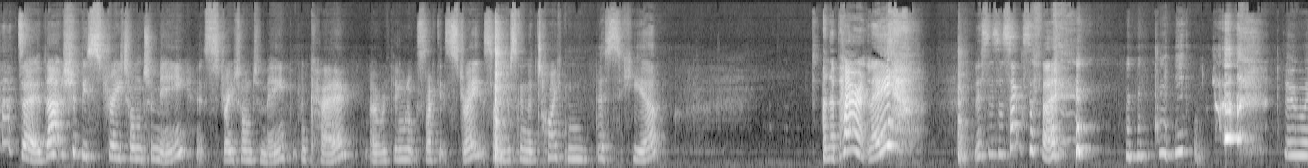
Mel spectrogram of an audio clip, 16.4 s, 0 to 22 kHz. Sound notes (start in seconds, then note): 0.0 laughing; 14.0 giggling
